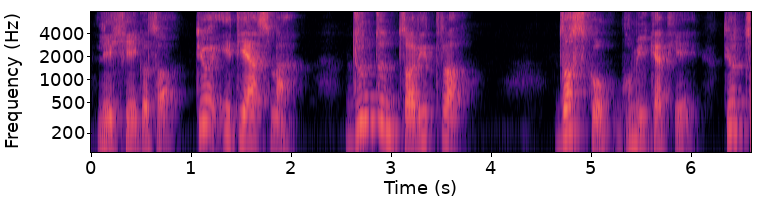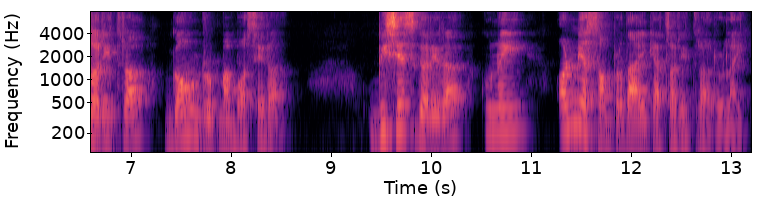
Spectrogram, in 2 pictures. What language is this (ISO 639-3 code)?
nep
